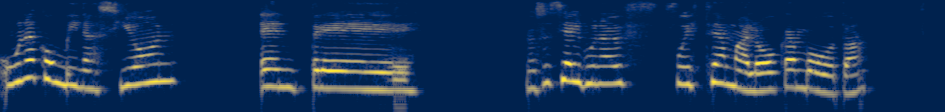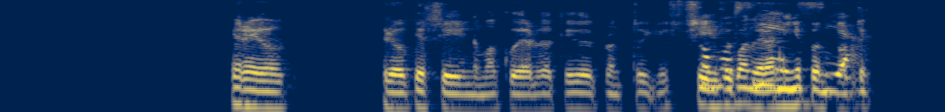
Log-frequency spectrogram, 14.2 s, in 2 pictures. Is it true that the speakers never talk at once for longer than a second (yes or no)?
no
